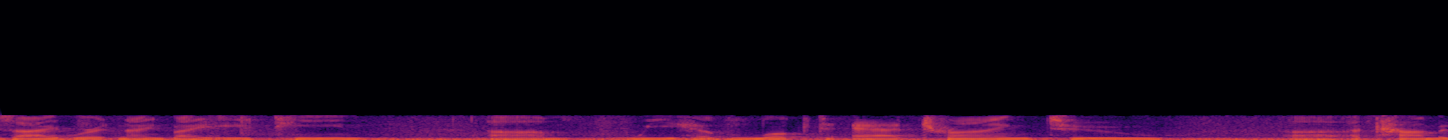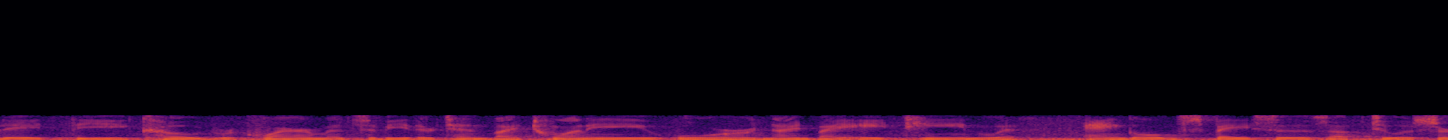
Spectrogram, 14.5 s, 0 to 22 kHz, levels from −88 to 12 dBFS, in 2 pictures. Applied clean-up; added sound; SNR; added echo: none; none; none; none.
